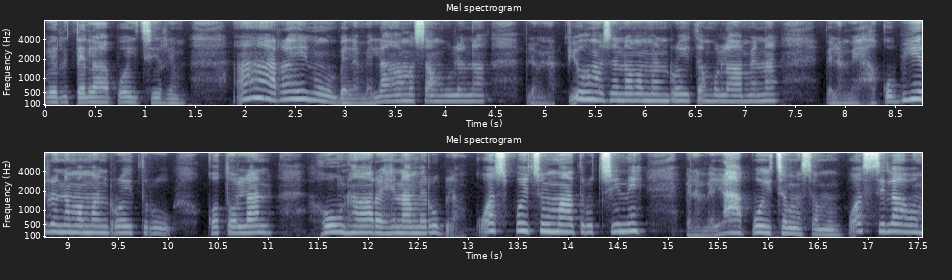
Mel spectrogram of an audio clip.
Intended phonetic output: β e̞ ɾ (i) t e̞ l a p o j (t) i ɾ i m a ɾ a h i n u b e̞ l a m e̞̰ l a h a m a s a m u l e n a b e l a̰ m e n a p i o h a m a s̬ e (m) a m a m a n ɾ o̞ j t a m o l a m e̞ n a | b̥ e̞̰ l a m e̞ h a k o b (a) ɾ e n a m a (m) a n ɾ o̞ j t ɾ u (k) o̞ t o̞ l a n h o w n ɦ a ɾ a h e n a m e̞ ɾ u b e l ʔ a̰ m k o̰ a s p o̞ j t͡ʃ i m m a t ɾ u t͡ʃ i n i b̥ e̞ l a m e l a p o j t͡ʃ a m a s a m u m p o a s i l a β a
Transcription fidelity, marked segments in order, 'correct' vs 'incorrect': correct, incorrect, incorrect, incorrect, correct, correct

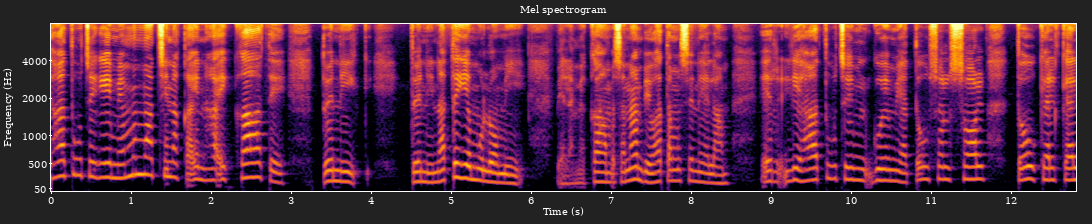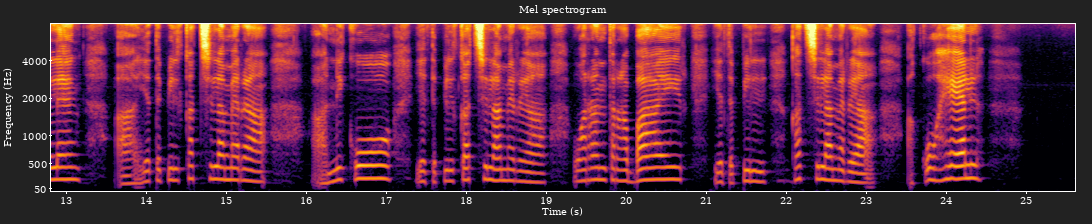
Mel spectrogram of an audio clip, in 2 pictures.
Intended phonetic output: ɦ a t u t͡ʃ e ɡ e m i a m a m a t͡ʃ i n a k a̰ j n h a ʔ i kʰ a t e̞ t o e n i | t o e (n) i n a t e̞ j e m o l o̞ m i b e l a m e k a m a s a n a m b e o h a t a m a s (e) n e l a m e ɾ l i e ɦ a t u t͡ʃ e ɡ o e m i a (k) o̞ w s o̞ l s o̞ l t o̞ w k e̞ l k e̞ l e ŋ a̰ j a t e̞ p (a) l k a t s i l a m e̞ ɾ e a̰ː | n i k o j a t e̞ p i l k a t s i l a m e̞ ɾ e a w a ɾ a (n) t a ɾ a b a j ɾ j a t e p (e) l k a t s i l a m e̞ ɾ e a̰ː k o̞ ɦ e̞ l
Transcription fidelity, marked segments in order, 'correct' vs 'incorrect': correct, correct, incorrect, incorrect, correct, incorrect

